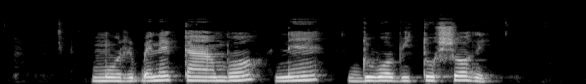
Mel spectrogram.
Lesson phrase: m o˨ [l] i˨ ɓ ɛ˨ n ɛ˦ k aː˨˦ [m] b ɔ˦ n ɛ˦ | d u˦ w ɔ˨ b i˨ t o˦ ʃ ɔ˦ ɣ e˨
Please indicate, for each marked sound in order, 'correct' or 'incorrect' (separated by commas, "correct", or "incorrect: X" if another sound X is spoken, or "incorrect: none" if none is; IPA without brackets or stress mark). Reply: incorrect: ɾ, correct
